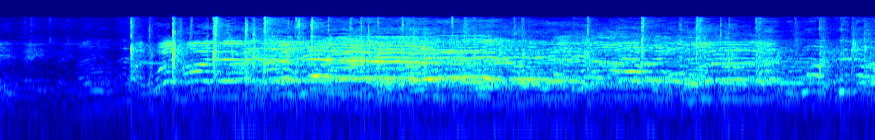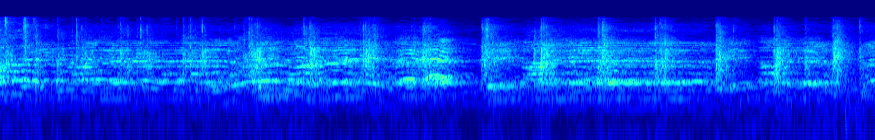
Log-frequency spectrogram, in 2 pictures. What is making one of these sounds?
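Men clap their hands in a steady rhythm.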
